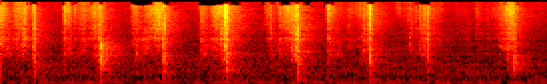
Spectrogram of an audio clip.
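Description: Oracle cards are shuffled for a reading, a quick series of close, crisp riffling flicks repeating at an even pace, with no voices.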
